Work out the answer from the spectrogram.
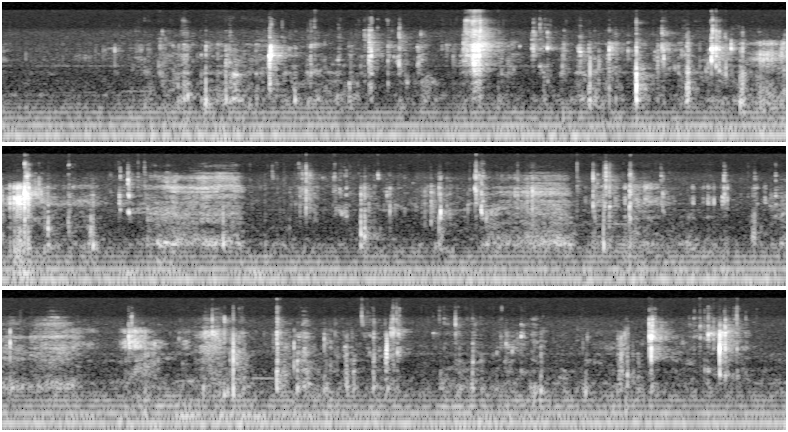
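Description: Close-up chewing and biting of roast chicken, with crunches and many short sharp clicks scattered throughout.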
